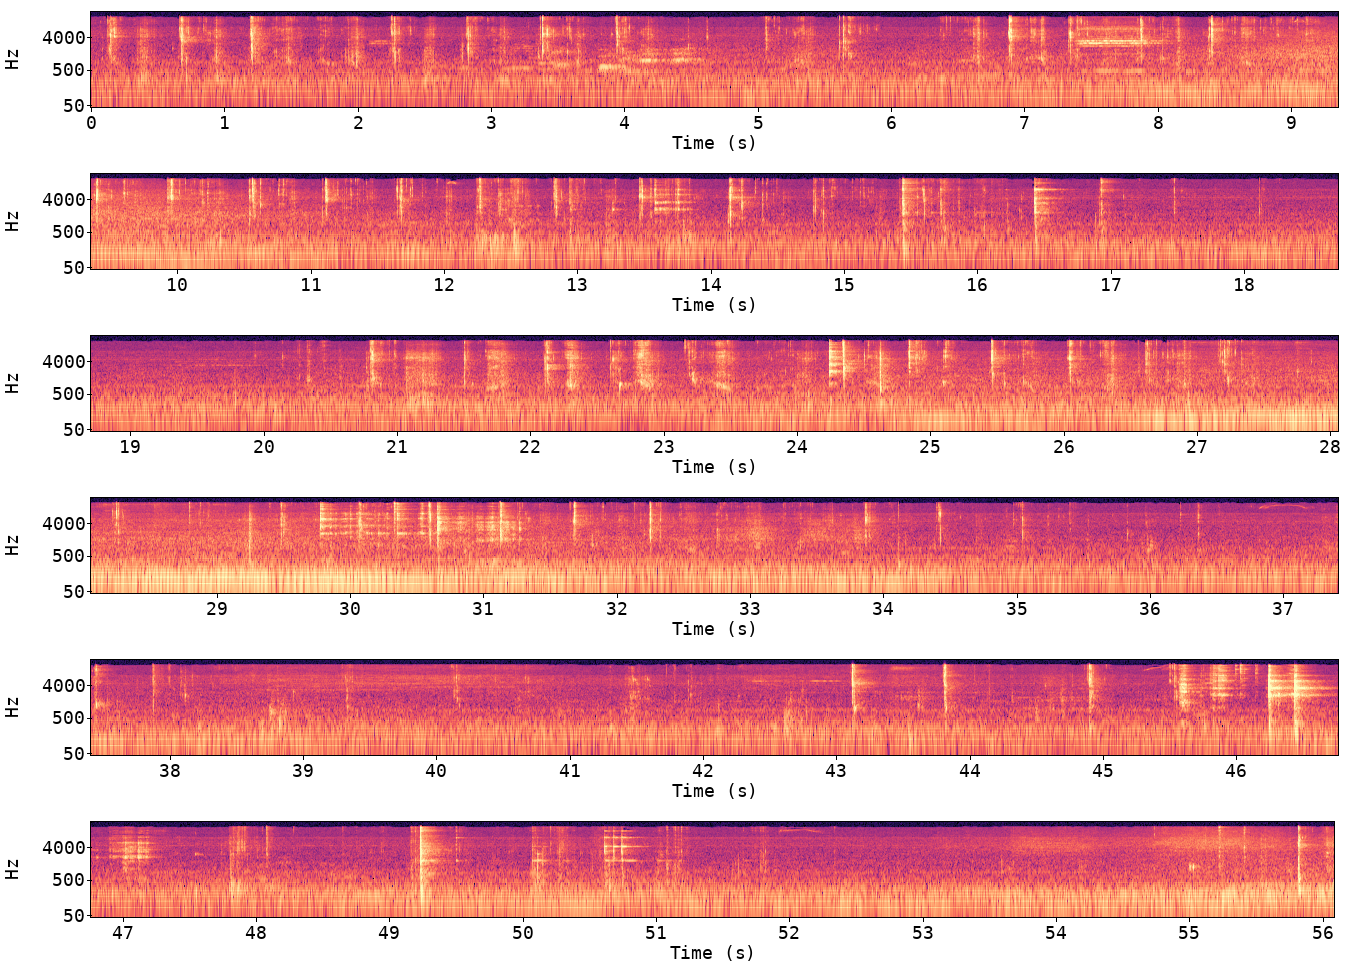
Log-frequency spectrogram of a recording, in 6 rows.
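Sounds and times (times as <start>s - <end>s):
chewing and crunching fried pork: 0.0s - 18.2s, 20.1s - 45.8s.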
